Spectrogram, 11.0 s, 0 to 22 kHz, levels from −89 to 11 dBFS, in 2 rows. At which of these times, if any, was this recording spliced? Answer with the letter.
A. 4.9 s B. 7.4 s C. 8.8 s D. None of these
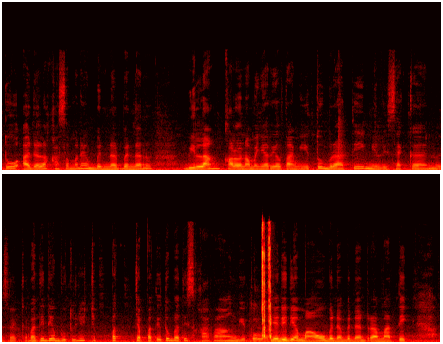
C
